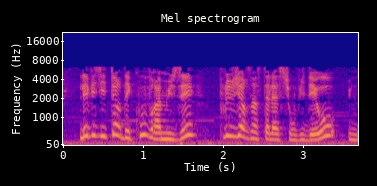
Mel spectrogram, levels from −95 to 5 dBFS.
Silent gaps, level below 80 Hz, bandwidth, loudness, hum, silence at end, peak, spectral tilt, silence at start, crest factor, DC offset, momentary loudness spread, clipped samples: none; -46 dBFS; 6.6 kHz; -24 LUFS; none; 0 s; -10 dBFS; -2.5 dB/octave; 0 s; 14 dB; under 0.1%; 4 LU; under 0.1%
